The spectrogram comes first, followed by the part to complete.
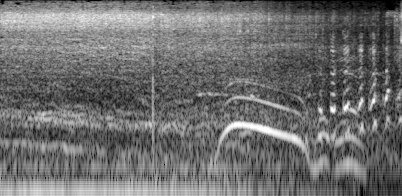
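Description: Zip line trolley pulleys rolling along the steel cable with a steady whir and wind rush. About two seconds in, a person's voice gives one long call that falls in pitch.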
